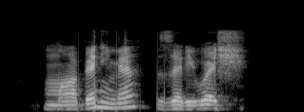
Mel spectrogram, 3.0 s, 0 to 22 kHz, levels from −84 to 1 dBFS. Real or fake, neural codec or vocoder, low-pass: fake; vocoder, 22.05 kHz, 80 mel bands, WaveNeXt; 7.2 kHz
